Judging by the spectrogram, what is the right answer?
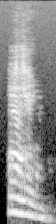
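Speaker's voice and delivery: high, falling demonstrative sigh; weary sigh. Shown as a demonstration. Teacher miming tired for English learners, weary sigh. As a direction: sigh as if worn out.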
